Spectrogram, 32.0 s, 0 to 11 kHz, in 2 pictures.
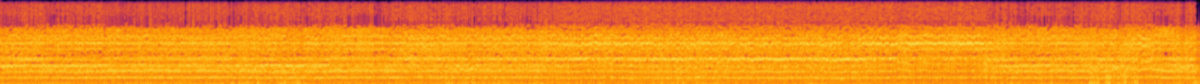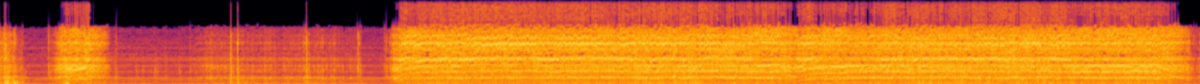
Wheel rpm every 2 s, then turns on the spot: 210, 220, 230, 230, 210, 210, 230, 210, 40, 20, 100, 230, 220, 200, 230, 170.
18-20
